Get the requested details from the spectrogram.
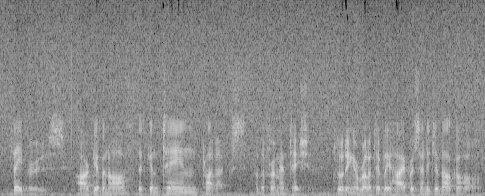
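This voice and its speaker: A man talks at a fairly quick pace. His loudness stays very even throughout. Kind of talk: educational film narration.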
